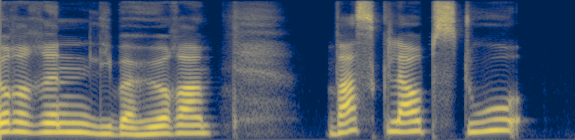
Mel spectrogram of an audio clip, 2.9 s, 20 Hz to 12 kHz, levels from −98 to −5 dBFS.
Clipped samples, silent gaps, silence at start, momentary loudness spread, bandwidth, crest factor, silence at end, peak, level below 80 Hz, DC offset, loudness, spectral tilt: under 0.1%; none; 0 s; 7 LU; 12 kHz; 18 dB; 0.3 s; 0 dBFS; -72 dBFS; under 0.1%; -18 LUFS; -4.5 dB/octave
